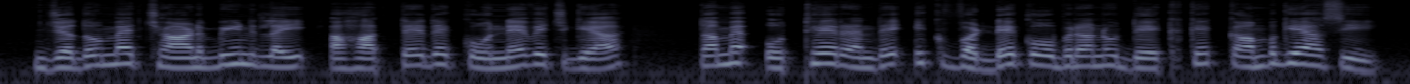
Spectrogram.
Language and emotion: Punjabi, fearful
